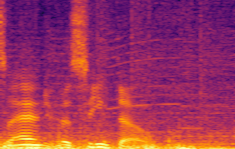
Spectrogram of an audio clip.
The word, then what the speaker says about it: San Jacinto: in a 15-minute battle at the Battle of San Jacinto should be pronounced San Jacinto and I mentioned earlier that I worked in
